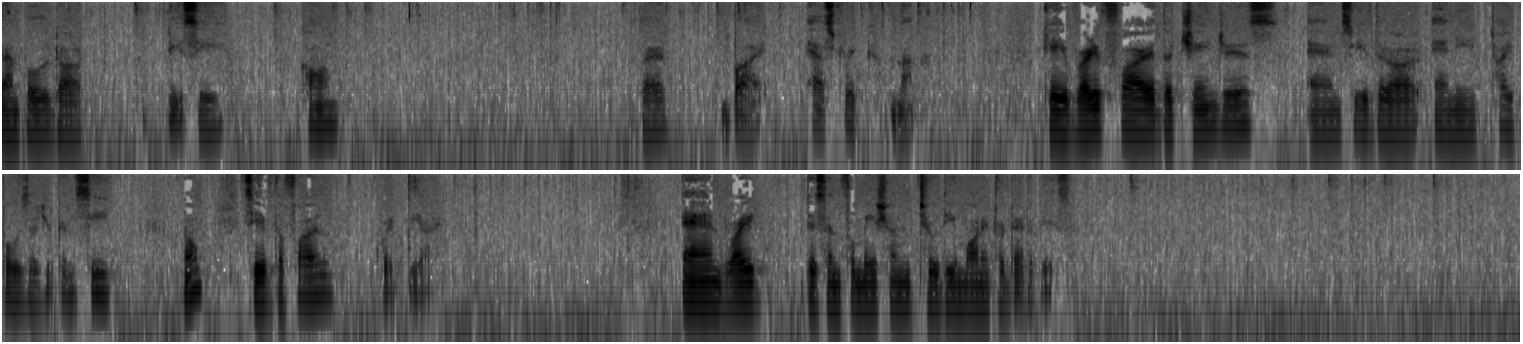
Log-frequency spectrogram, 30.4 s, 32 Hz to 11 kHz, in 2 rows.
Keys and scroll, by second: 0.0 space, 2.0 Escape, 5.3 Left, 7.8 space, 16.0 Up, 21.9 Tab.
